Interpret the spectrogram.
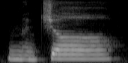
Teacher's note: That second syllable is stressed. Majority. And you can hear that I'm pronouncing that flap T sound at the end.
